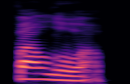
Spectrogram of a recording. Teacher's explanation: So the stress syllable here is in the first syllable.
